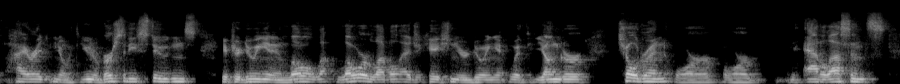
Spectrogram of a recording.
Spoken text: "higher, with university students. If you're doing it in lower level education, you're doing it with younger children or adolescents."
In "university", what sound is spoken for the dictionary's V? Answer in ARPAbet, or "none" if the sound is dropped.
V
